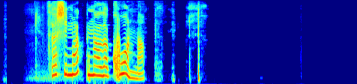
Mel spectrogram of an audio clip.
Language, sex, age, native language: Icelandic, male, 8, Icelandic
